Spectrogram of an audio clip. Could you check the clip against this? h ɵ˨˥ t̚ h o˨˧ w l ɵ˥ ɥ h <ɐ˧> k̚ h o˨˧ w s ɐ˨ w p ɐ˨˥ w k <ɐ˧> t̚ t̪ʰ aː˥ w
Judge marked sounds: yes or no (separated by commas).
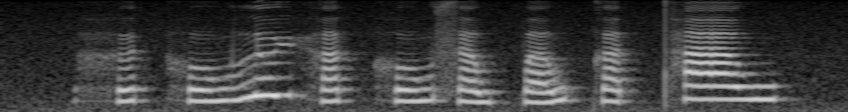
no, yes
